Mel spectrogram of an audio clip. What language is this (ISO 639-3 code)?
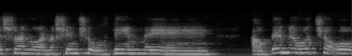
heb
